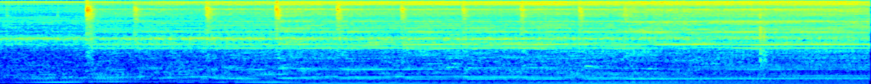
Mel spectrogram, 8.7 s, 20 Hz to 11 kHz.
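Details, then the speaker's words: LG inverter split AC outdoor unit after PCB repair for CH 05 error, tested with a substitute compressor: fan motor hum, then the compressor starts with a deeper steady drone and light ticking about four a second; running normally. "Okay, compressor എടുത്തിട്ടുണ്ട്."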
